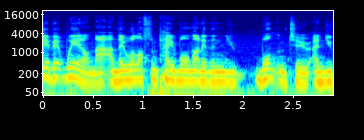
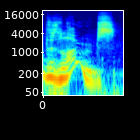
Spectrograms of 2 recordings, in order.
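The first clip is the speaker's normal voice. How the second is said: ordinary delivery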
